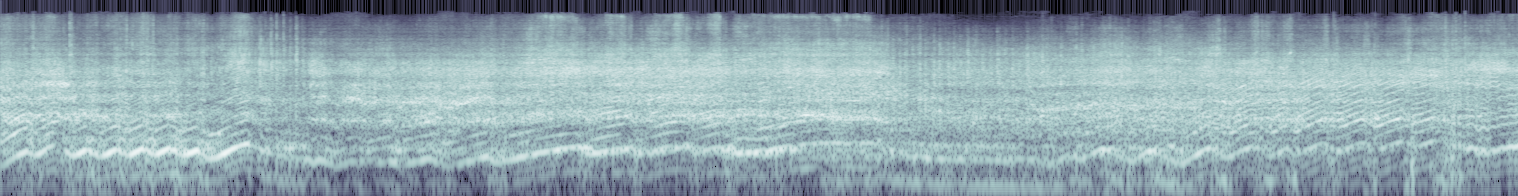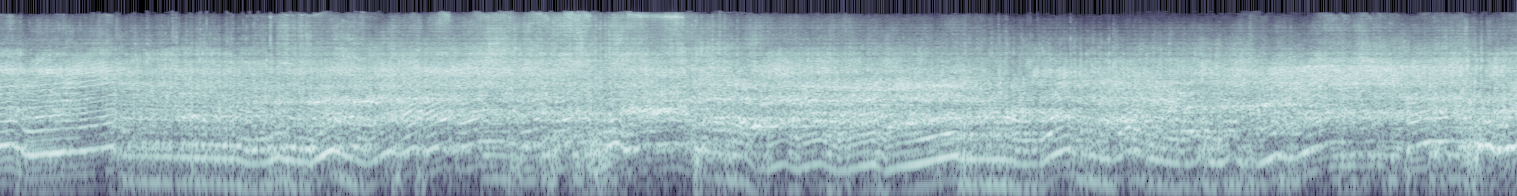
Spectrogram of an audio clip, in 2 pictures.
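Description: Drift car's engine revving hard, its pitch rising and falling in quick repeated waves as the throttle is worked through the slides, over a constant screech of spinning, sliding tyres.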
